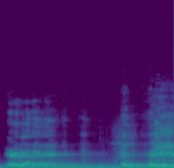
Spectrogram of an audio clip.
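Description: A frightened man gasping and whimpering in two short, wavering bursts, over a low steady hum.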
